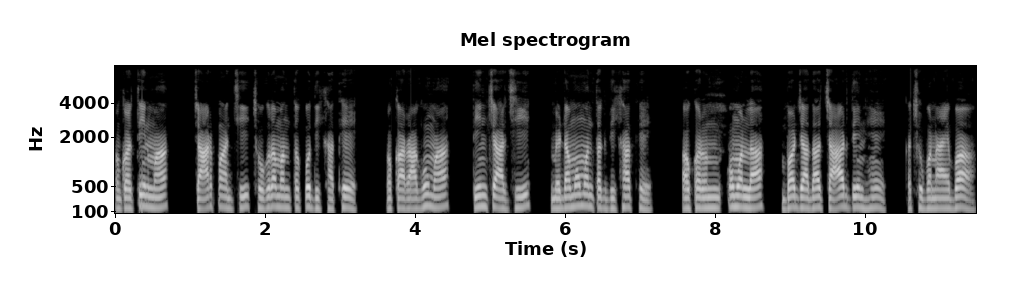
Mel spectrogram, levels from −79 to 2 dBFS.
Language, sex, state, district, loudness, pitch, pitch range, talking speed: Chhattisgarhi, male, Chhattisgarh, Jashpur, -18 LUFS, 155 Hz, 150-165 Hz, 165 wpm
